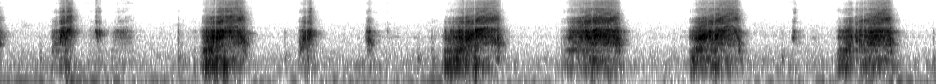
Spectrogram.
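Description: A wooden stylus held low scratches the outline of a sack into a flat, black, wax-coated scratch-art paper page. The result is a series of dry, raspy scratching strokes, some short and quick and others longer and sustained, separated by brief quiet pauses. The rasp is bright and papery, centered in the mid-range with airy high-end hiss.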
